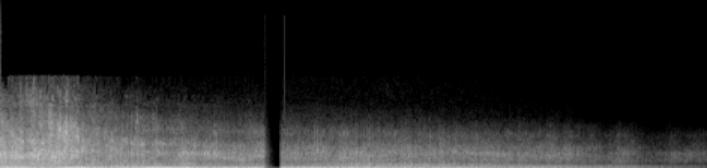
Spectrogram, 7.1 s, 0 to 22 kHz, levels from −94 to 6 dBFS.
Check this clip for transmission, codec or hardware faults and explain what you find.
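One transmission fault stands out, heard over a call path whose top end stops near 12 kHz. At 2.63–2.82 s there is a long network dropout, likely lost packets. Concealment stretches the last sound into a fading buzz, then briefly goes silent. Unlike a short glitch, audio resumes with that stretch gone.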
